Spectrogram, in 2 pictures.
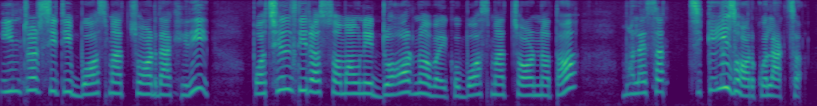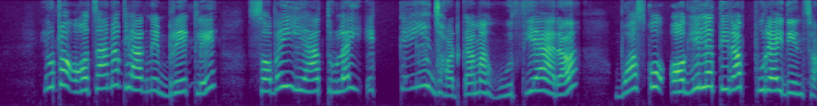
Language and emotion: Nepali, disgusted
